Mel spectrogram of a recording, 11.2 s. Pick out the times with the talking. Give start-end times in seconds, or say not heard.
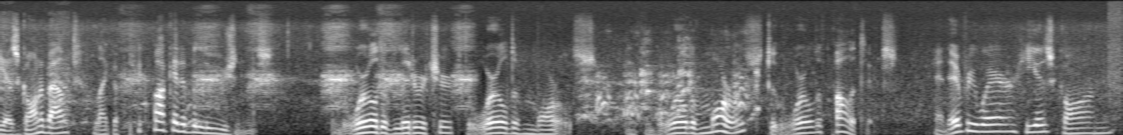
0.0-2.8, 3.4-11.1.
